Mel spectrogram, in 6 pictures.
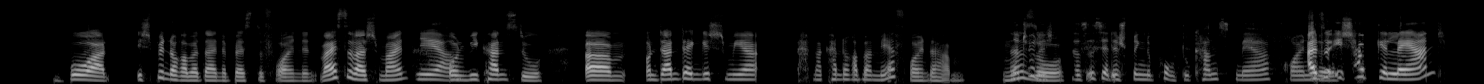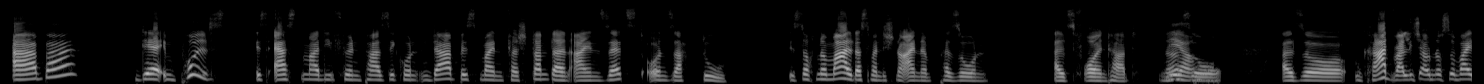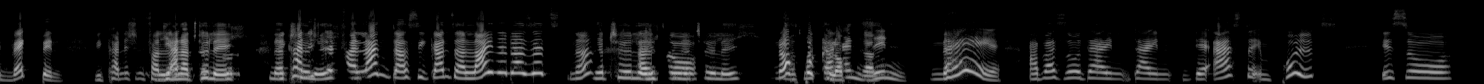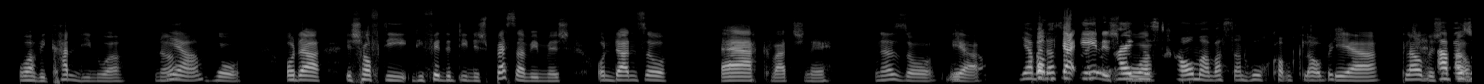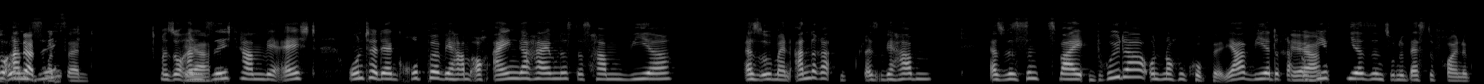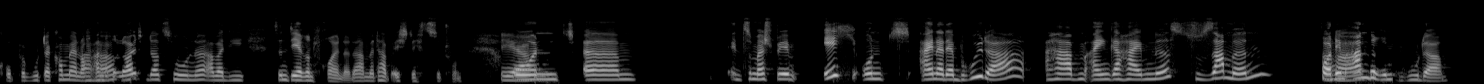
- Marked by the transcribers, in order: other background noise
- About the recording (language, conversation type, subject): German, unstructured, Wie fühlst du dich, wenn Freunde deine Geheimnisse verraten?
